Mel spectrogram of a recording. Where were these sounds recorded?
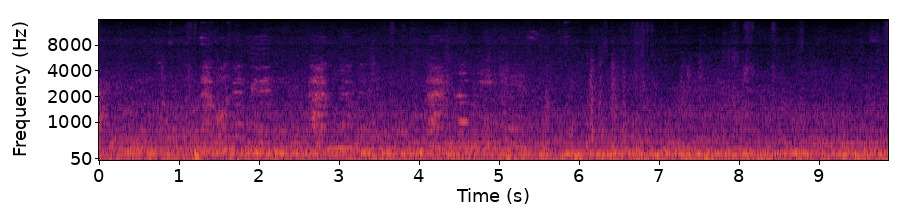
on a subway train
